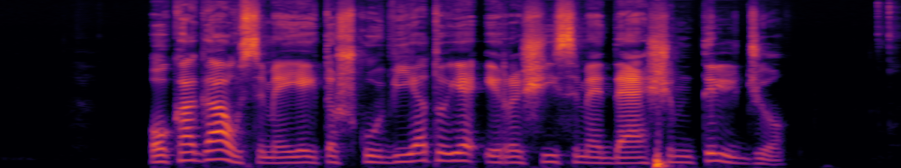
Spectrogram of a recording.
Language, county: Lithuanian, Vilnius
